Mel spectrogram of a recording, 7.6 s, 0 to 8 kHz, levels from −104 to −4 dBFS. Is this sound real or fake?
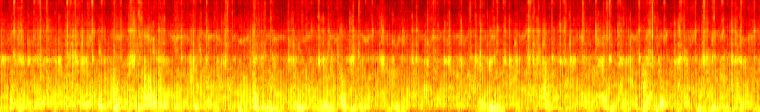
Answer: fake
